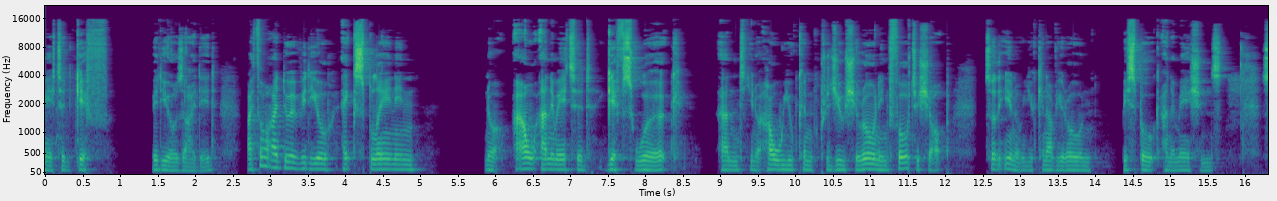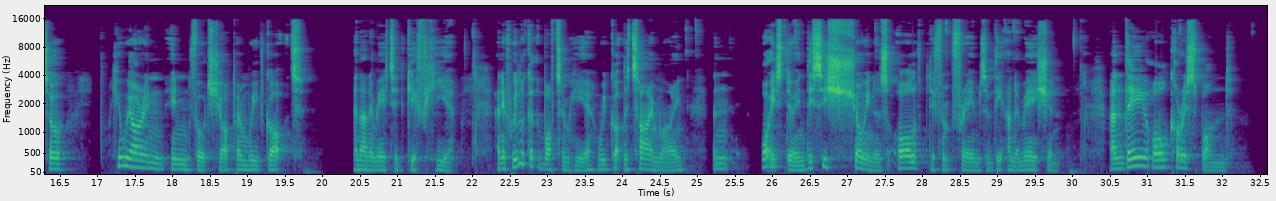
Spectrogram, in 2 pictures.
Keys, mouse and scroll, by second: 24.8 click, 26.2 click, 27.4 click, 28.2 click, 29.1 click, 31.4-32.4 drag.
